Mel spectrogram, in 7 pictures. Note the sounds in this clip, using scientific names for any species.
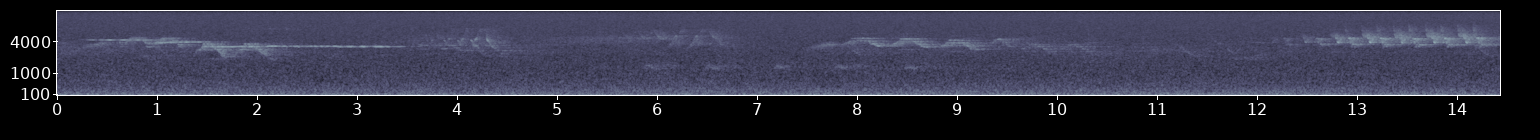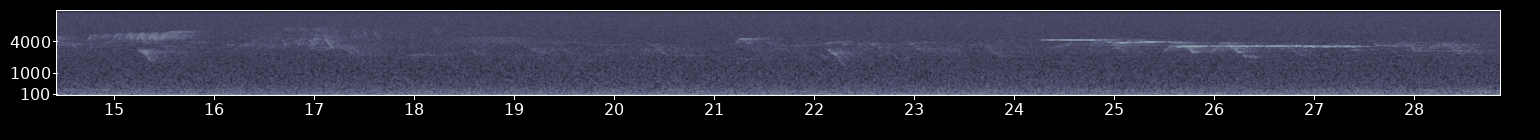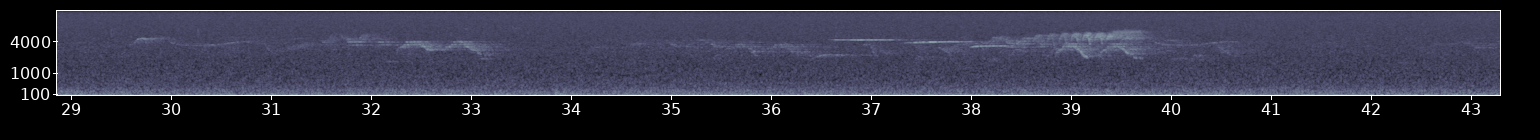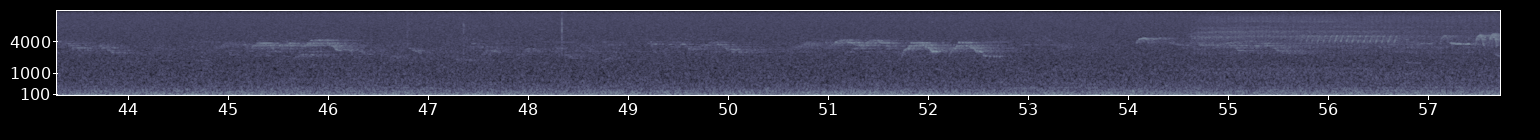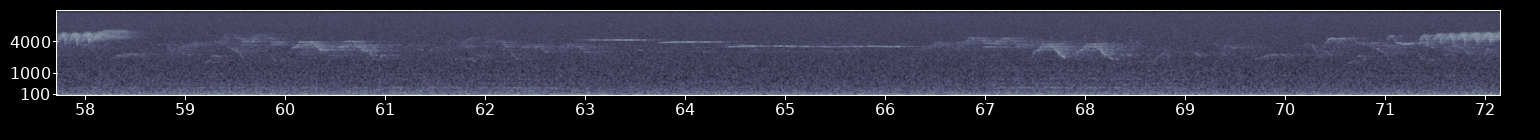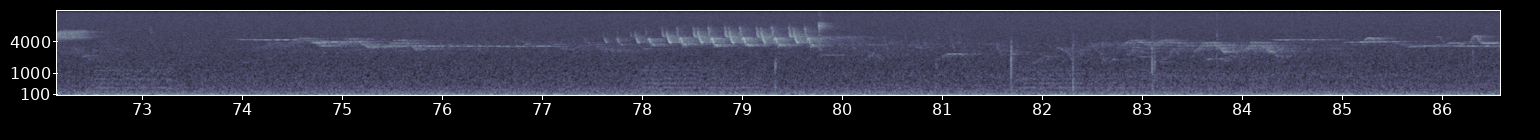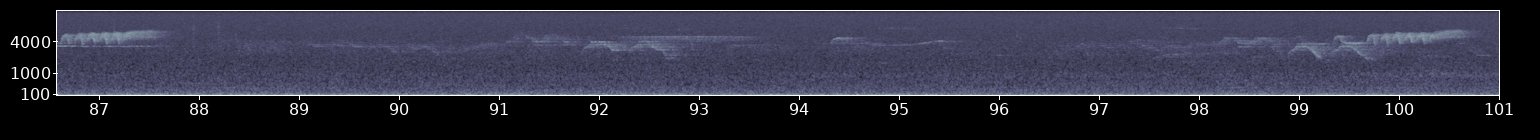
Zonotrichia albicollis, Catharus fuscescens, Setophaga pensylvanica, Corvus brachyrhynchos, Seiurus aurocapilla, Setophaga caerulescens, Contopus virens, Tamiasciurus hudsonicus, Setophaga pinus, Pheucticus ludovicianus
